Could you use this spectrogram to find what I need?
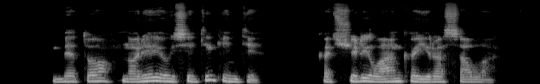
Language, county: Lithuanian, Kaunas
